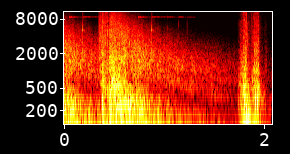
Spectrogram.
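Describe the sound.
A pistol fires a sharp, loud bang with a long ringing decay and a thin metallic whine, then a second, double-peaked crack comes near the end.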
